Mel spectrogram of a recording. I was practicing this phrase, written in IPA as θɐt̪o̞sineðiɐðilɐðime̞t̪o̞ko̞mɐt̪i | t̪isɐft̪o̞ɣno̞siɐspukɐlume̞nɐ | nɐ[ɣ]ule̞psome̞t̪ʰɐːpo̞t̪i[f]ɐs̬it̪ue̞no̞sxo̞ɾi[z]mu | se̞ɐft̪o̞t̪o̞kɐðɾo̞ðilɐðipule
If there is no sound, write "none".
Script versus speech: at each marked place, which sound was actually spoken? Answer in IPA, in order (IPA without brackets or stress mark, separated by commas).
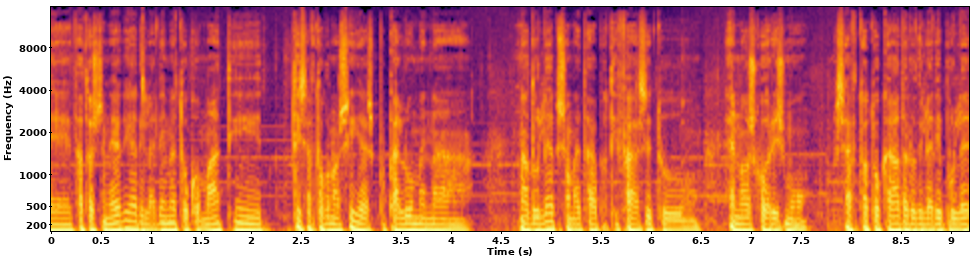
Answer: ð, f, z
